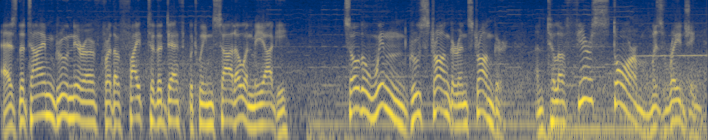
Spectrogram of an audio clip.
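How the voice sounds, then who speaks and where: A man's voice: mid-range voice, sing-song, unhurried, music in the background. A man narrating a children's story recording from a script in a dramatic storytelling style.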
